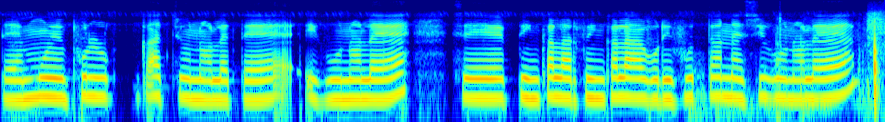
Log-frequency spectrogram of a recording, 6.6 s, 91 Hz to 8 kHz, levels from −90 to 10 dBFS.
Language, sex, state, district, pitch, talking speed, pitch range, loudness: Chakma, female, Tripura, Unakoti, 225 Hz, 155 wpm, 215-230 Hz, -25 LUFS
